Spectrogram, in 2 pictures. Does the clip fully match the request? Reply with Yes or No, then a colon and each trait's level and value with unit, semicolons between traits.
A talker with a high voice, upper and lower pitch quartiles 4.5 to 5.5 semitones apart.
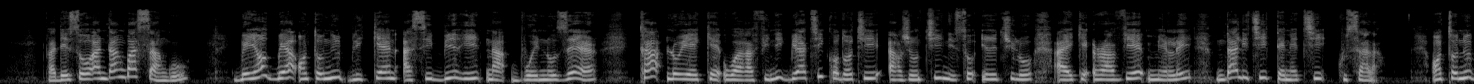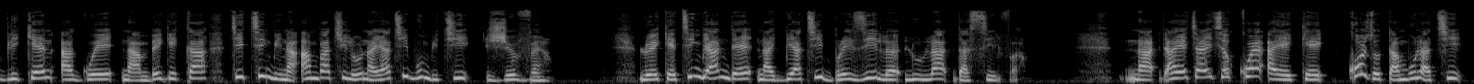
Yes: high, 245 Hz; average, 5.0 semitones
